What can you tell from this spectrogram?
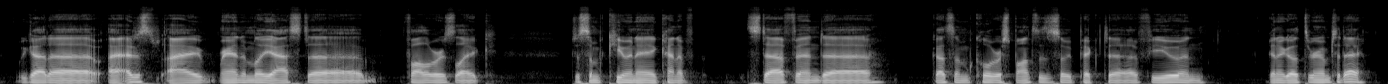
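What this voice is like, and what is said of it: Slightly raspy voice. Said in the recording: “A little raspy there, dude.”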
